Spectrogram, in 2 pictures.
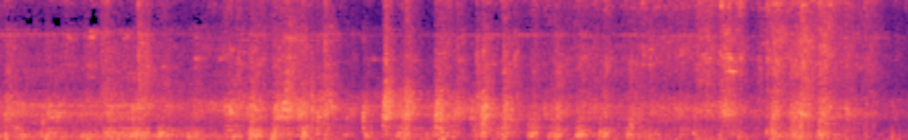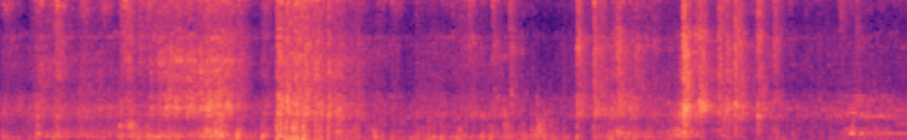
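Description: Mumbai suburban EMU electric train running, heard from aboard: a steady rumble with wheels clattering irregularly over rail joints and points, dying down near the end.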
